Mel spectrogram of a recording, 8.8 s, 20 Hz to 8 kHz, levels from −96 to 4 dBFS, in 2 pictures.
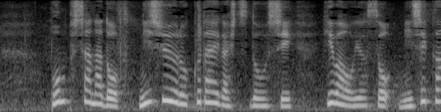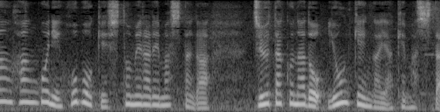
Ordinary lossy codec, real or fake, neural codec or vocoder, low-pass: none; real; none; none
